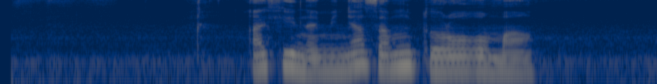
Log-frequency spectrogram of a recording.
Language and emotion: Russian, neutral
